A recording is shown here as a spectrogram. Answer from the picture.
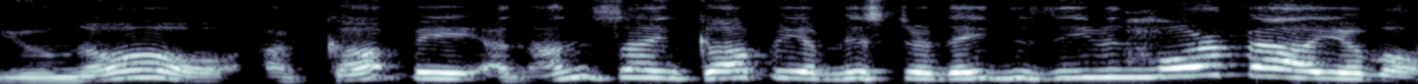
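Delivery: put-on English spoken with a German accent. Retell what Mister Heinemann told you about an unsigned copy, in Mister Heinemann's English German accent. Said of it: "in this kind of English German accent".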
